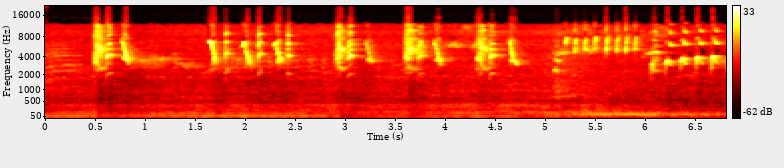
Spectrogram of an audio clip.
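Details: Long-tailed shrike in full song, imitating fighting sparrows and the tengkek buto kingfisher: rapid bursts of sharp, high chirps and short trills in quick uneven succession, with a steady low hum underneath.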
